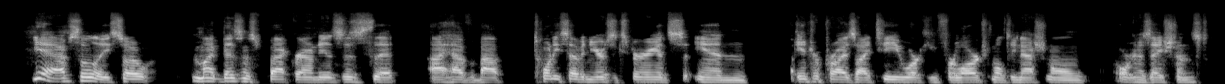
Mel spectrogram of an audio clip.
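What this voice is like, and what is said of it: American accent. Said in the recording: “that doesn't sound like a New Zealand accent... I'm originally from the United States”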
